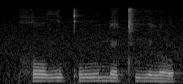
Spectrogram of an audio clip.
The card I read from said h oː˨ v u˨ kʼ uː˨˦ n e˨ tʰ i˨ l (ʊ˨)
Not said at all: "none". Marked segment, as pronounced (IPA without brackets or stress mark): ʊ˨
